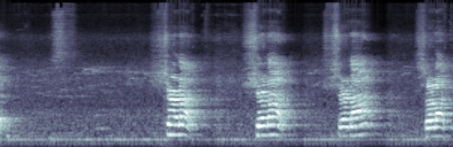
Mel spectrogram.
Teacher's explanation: हमारा जो जीभ की जो अगला हिस्सा है, जो नोक है, वो दांत के पास ऊपर जो मसूड़ा है वहाँ स्पर्श करेगी, तो वहाँ ये दांत यह दंत्य स का उच्चारण होगा।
